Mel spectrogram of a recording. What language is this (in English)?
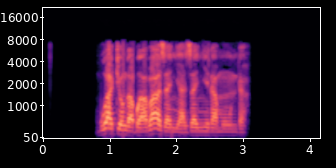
Ganda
